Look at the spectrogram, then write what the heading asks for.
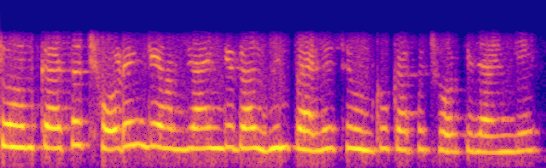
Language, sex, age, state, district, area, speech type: Hindi, female, 18-30, Uttar Pradesh, Jaunpur, urban, conversation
